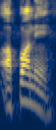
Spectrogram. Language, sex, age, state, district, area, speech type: Punjabi, male, 30-45, Punjab, Mansa, rural, spontaneous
